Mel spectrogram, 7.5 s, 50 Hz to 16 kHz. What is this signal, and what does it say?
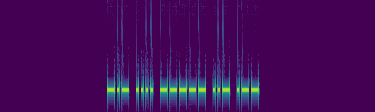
Morse code, heard as a keyed tone, about 25 wpm, 700 Hz. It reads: KH0UW
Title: USA Call Signs - 5 Characters - Repeated 3x - 25wpm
